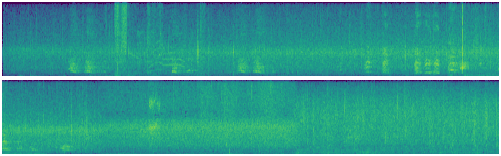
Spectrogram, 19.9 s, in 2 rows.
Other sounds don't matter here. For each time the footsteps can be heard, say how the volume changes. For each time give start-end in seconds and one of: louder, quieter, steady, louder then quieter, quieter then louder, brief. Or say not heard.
not heard.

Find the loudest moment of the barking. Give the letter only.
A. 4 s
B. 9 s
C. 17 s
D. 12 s
B.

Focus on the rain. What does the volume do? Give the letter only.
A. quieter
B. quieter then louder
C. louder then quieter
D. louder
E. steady
D.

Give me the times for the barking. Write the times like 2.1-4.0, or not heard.
1.3-11.4.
